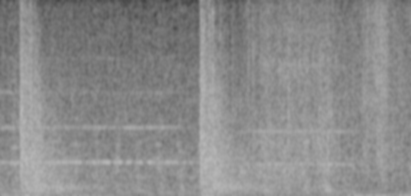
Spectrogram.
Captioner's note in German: Schüsse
